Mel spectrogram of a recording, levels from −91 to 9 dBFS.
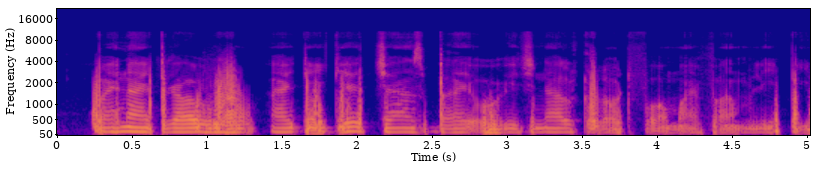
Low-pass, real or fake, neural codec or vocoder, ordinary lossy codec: none; fake; vocoder, 22.05 kHz, 80 mel bands, Vocos; none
